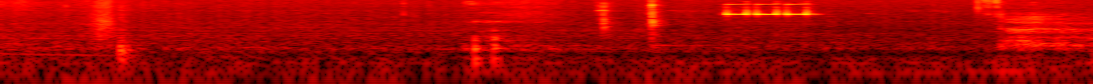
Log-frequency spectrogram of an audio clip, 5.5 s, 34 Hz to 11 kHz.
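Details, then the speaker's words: Sony PS3 Fat with Blu-ray fault: after green then blue light it shuts off, giving a short run of quick high beeps and flashing red light, indicating hardware failure; capacitors or GPU suspected, not confirmed. "have to have a Google of that now to work out what it means when it goes diddy diddy."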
